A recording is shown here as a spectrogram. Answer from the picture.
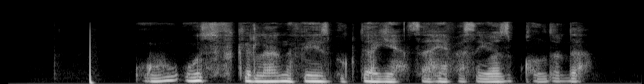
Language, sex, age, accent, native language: Uzbek, male, 25-34, Samarqand, Uzbek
